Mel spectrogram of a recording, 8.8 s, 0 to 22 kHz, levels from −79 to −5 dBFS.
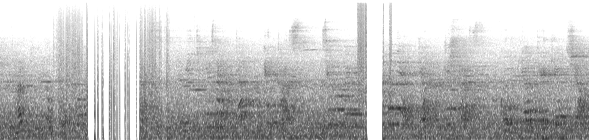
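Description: Intermittent contact at 0.80 to 2.55 s and 5.37 to 5.87 s. A loose connection opens, dropping the sound for 0.8 s, then 0.24 s, with crackle at each edge.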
